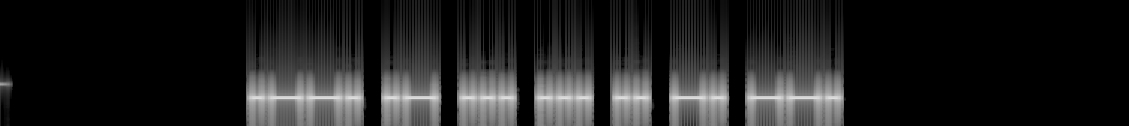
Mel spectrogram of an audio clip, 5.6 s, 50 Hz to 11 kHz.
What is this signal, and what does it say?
Morse code, heard as a keyed tone, about 25 wpm, 700 Hz. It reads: PASSING
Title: ING Suffix - Top 100 Words with Base Words 25wpm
